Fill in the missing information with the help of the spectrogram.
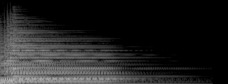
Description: G Major 11th; GM11 Chord {3 2 4 5 X 2} strummed

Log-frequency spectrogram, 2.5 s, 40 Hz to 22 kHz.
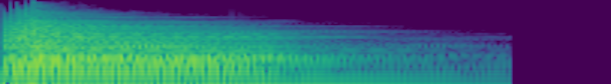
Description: B Major 11th B, guitar; BM11 Chord {X 2 1 3 2 0} strummed

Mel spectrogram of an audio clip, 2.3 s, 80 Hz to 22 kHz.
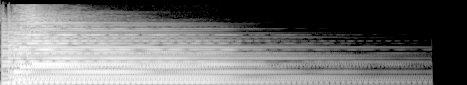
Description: G Minor 11th G down Guitar Open F; Gm11 strummed

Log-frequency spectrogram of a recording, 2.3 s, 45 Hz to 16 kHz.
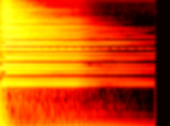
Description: E Minor 6th E, Guitar Open D

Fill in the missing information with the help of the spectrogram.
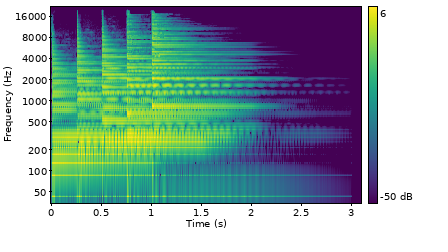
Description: E Augmented 7th D

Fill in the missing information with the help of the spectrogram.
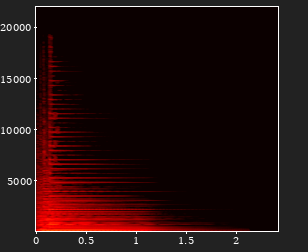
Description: B Minor 7th B Guitar, chord; Bm7; strummed; x,2,2,4,2,5; JGuitar

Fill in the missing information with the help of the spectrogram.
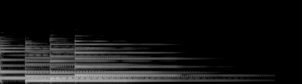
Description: D Major Sharp 11th, D, down, Ukulele C6; arpeggiated

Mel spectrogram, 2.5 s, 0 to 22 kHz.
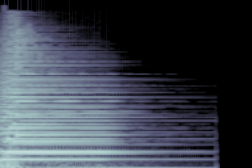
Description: D-Minor 7th Sharp 5th, D, Guitar, Drop D

